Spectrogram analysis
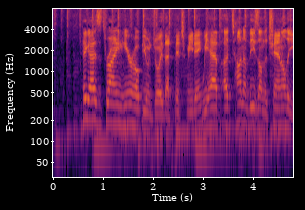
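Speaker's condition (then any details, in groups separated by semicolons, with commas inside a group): No condition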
